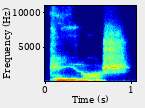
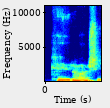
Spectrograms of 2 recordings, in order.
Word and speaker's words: Queiroz: and is Essa de Queiroz. Queiroz is Q-U-E-I-R-O-Z, Queiroz. And he wrote beautiful, brilliant novels. One is called The Maias, M-A-I-A-S, and that's a surname, so it's the name of a family.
